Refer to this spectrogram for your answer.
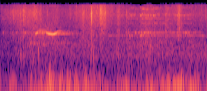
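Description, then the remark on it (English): Low, soft whooshing beats of a hawk's wings flapping, irregular and muffled, with a short high whistle-like chirp early on and no talking. The hawk, Emmy, is following people from above, flying from tree to tree. “She's following us from above, from tree to tree.”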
